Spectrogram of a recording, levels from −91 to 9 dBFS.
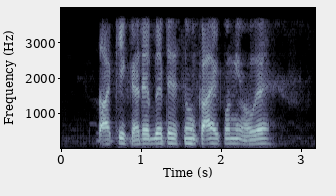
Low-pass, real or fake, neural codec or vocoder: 3.6 kHz; fake; codec, 16 kHz in and 24 kHz out, 1.1 kbps, FireRedTTS-2 codec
